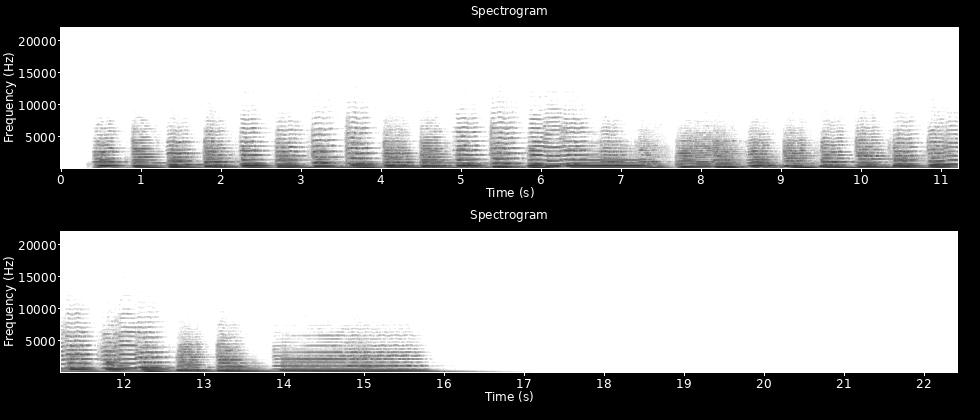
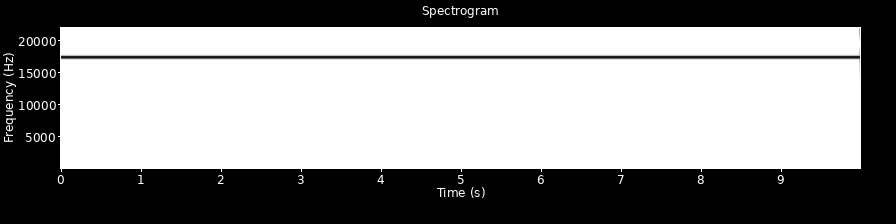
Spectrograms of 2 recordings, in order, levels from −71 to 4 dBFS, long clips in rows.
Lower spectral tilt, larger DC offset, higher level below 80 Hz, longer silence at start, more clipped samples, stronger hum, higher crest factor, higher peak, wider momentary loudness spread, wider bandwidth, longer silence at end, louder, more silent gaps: first, -6.5 dB/octave vs 0 dB/octave; neither; first, -46 dBFS vs under -90 dBFS; first, 0.4 s vs 0 s; neither; neither; first, 16 dB vs 4 dB; about the same, -4 dBFS vs -2 dBFS; first, 4 LU vs 0 LU; second, 9.8 kHz vs 18.5 kHz; first, 6.2 s vs 0 s; second, -19 LUFS vs -2 LUFS; neither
